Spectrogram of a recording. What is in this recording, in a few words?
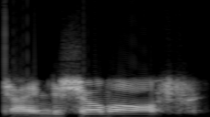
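request move, swat female; vo; Counter Strike Model Pack; CS:GO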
